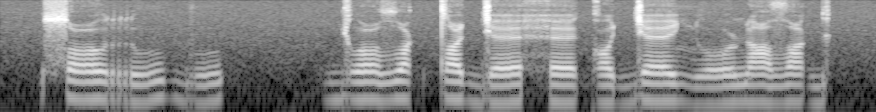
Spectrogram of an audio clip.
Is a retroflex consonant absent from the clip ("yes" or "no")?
no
